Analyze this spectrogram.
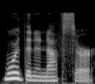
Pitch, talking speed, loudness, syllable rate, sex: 210 Hz, 250 wpm, -18 LUFS, 5.9 syllables/s, female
